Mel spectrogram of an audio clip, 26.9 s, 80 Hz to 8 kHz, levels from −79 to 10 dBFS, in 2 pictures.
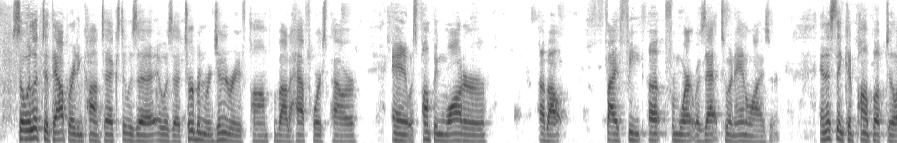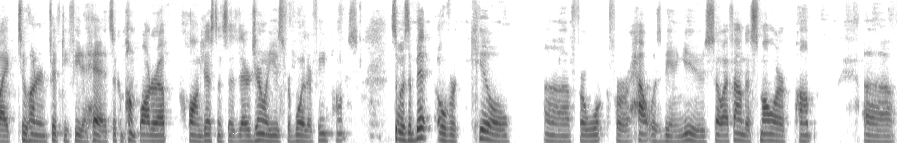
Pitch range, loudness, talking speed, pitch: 120-140 Hz, -22 LUFS, 185 wpm, 130 Hz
